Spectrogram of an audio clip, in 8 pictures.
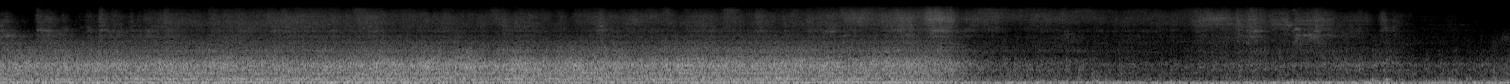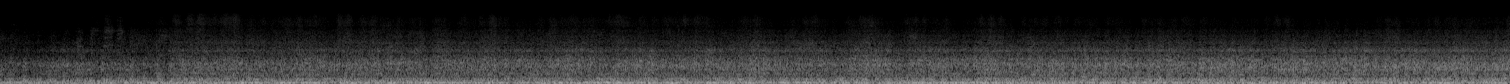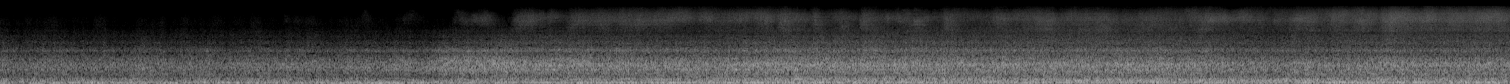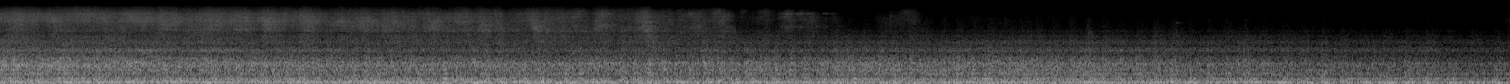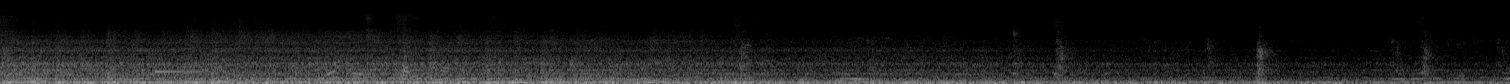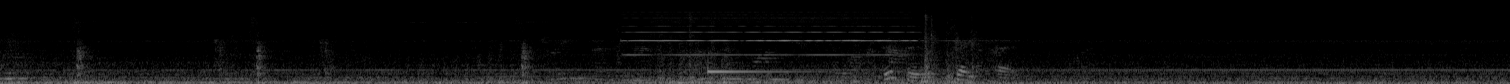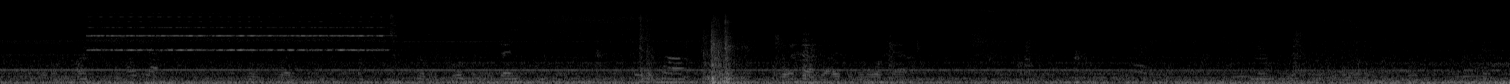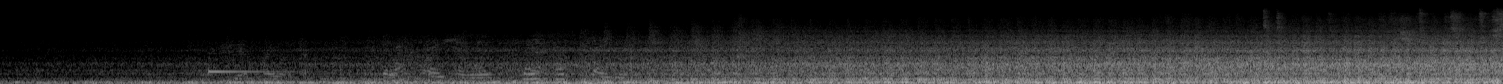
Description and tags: Interior train tunnel, underground, metro, subway, cutting, bridge, underground station
other-train-passing, travel, above-ground, tube, tunnel, metro, overground, travelling, light-rail, train, underground, field-recording, moving, interior, subway, other-train-passes, cutting, train-passing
